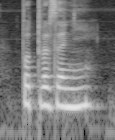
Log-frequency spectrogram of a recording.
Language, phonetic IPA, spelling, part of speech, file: Czech, [ˈpotvr̩zɛɲiː], potvrzení, noun, Cs-potvrzení.ogg
- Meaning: 1. verbal noun of potvrdit 2. confirmation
